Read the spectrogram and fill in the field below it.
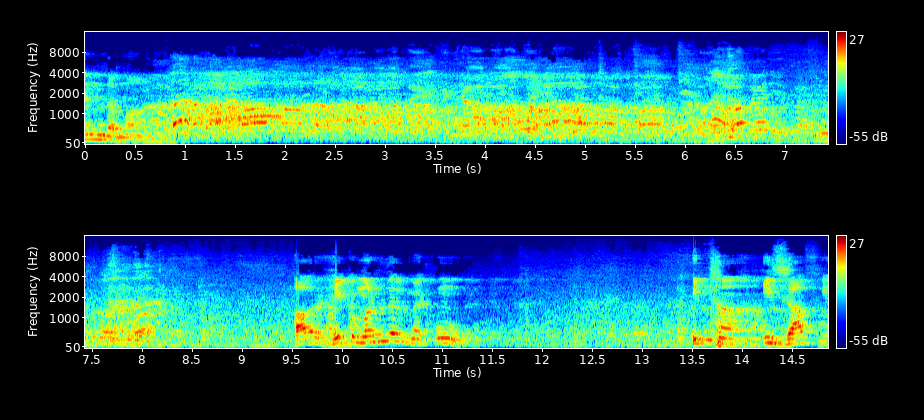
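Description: A middle-aged man speaks with passion through a microphone and loudspeakers.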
